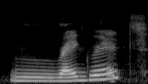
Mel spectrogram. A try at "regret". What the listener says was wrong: Regret? But the stress syllable is gret, so regret.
